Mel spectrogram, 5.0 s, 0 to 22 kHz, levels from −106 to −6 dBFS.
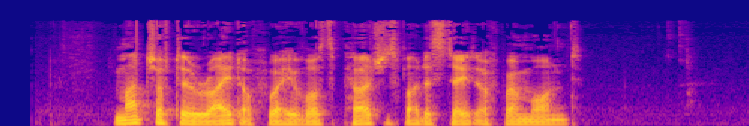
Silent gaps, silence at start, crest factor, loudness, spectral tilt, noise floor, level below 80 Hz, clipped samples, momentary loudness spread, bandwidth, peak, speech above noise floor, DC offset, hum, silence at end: none; 0.75 s; 20 dB; -19 LUFS; -6.5 dB/octave; -68 dBFS; -30 dBFS; under 0.1%; 7 LU; 11.5 kHz; 0 dBFS; 50 dB; under 0.1%; none; 1.15 s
